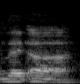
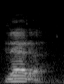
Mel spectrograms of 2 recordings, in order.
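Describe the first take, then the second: First: The final syllable is given too much weight. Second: The final syllable is light and reduced. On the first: The speaker calls it wrong. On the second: The speaker calls it right.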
